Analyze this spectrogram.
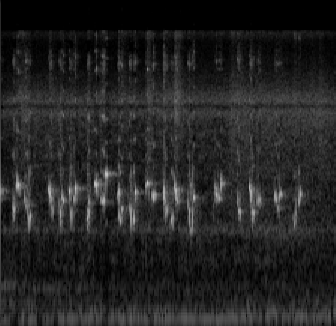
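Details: Yellow-vented bulbul female in breeding condition calling the male: bright chirped 'kuik' notes about seventy-eight a minute, slowing and thinning toward the end.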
